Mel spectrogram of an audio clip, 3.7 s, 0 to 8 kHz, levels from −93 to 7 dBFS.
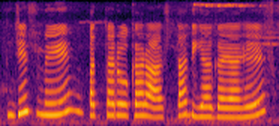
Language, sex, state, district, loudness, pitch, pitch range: Hindi, female, Madhya Pradesh, Bhopal, -14 LUFS, 270 Hz, 240-290 Hz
